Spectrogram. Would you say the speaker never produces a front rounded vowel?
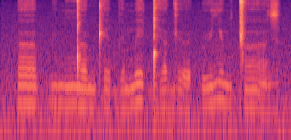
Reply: no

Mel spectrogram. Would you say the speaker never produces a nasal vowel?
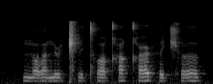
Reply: yes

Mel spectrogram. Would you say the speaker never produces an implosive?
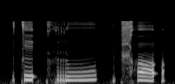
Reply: yes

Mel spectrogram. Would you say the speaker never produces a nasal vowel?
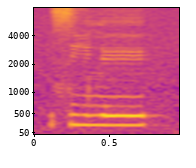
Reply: yes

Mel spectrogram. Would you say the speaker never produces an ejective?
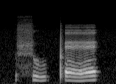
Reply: no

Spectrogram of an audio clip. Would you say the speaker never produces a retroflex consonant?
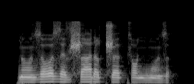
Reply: no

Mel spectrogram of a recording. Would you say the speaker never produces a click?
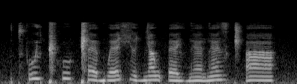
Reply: no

